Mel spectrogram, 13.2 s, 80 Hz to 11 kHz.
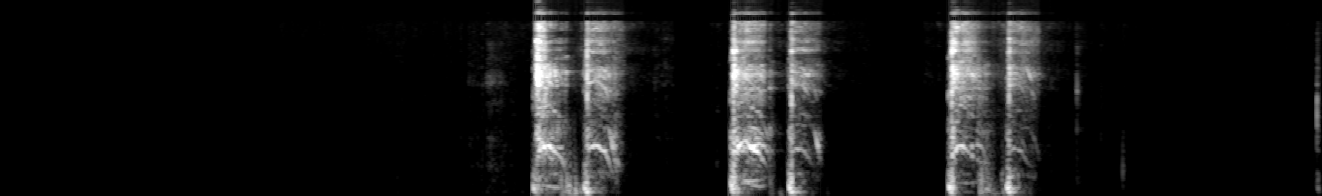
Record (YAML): three_cough_length: 13.2 s
three_cough_amplitude: 29385
three_cough_signal_mean_std_ratio: 0.24
survey_phase: beta (2021-08-13 to 2022-03-07)
age: 45-64
gender: Female
wearing_mask: 'No'
symptom_none: true
smoker_status: Never smoked
respiratory_condition_asthma: false
respiratory_condition_other: false
recruitment_source: REACT
submission_delay: 2 days
covid_test_result: Negative
covid_test_method: RT-qPCR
